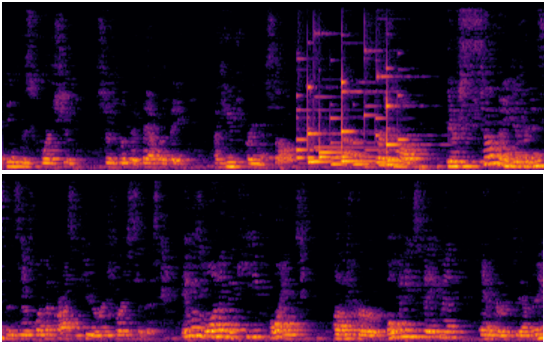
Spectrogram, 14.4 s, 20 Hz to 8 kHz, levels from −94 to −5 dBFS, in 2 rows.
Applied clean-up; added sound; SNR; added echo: classical method WPE with log-MMSE.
